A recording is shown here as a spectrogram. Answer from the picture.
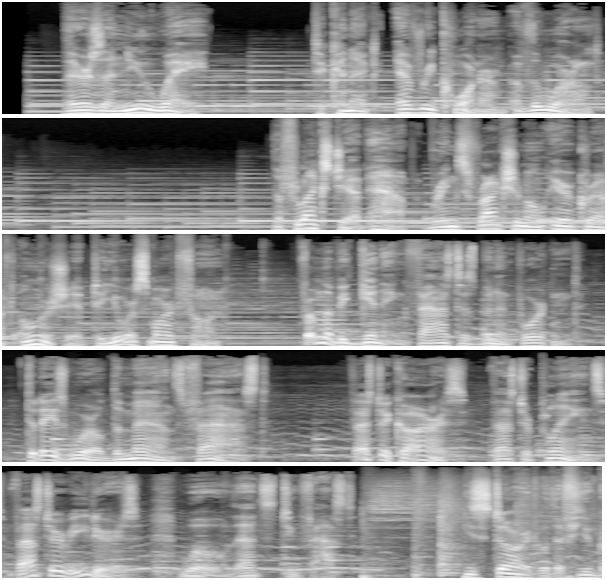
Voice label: commercial short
